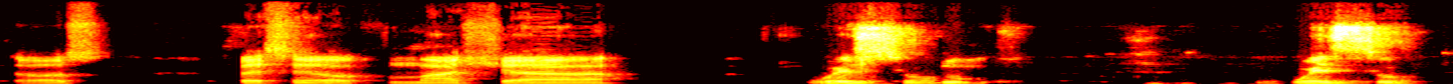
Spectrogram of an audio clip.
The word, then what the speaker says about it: Houessou: Houessou. Houessou. Yeah, Yeah. I pronounce it very well.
